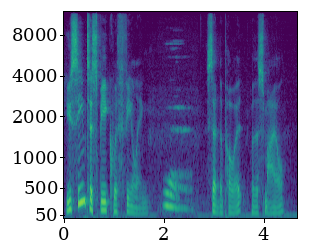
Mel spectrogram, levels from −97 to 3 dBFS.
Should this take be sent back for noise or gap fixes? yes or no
yes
